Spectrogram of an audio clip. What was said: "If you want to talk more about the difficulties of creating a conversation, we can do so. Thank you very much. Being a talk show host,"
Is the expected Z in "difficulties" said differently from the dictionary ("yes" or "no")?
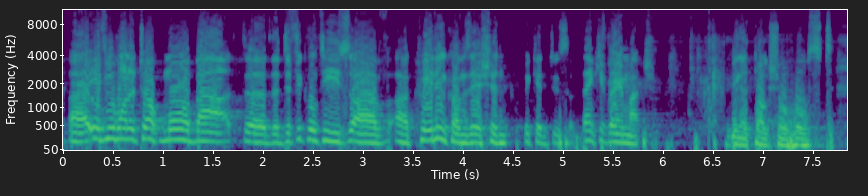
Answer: no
